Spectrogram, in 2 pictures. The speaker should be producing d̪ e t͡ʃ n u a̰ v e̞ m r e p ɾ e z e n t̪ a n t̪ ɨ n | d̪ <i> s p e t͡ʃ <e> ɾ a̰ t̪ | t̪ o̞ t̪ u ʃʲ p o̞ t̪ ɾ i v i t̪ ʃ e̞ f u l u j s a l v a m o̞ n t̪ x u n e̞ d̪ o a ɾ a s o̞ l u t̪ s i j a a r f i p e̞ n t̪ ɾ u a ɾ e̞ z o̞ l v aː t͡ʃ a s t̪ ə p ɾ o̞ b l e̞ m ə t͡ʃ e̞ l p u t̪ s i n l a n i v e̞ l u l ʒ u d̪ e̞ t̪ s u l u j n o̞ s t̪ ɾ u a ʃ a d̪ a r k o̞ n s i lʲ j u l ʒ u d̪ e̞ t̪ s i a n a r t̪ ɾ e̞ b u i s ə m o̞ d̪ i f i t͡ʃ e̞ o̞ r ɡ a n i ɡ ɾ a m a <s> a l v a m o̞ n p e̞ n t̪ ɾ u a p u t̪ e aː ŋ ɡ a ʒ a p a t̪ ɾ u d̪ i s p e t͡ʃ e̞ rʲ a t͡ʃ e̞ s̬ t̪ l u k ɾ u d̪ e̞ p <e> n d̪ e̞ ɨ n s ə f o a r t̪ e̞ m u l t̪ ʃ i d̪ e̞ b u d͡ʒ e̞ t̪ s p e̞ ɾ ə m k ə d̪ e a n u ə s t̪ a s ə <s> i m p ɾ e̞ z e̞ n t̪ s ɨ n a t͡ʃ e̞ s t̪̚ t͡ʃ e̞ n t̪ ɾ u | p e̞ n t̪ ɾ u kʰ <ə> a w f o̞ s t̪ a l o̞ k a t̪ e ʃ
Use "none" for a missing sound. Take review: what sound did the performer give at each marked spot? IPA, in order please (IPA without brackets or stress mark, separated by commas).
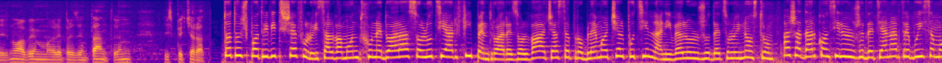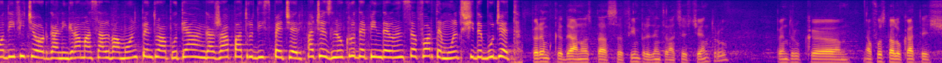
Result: i, e, s, i, f, ə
